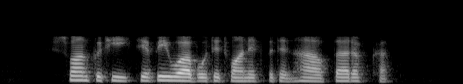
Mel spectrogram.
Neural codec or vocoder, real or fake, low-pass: codec, 16 kHz, 0.2 kbps, FocalCodec; fake; 3.6 kHz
